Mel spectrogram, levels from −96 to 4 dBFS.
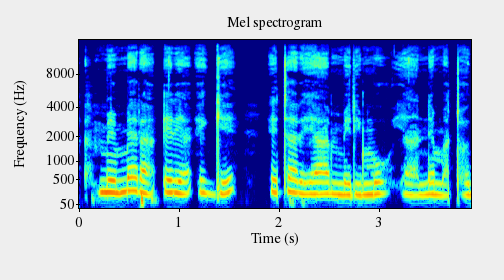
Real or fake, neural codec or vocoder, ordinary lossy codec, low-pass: fake; vocoder, 48 kHz, 128 mel bands, Vocos; none; 14.4 kHz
